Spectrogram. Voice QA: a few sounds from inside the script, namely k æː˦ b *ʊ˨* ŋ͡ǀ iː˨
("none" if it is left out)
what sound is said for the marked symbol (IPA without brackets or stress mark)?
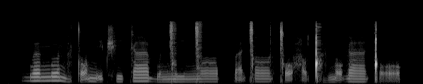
ə˨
